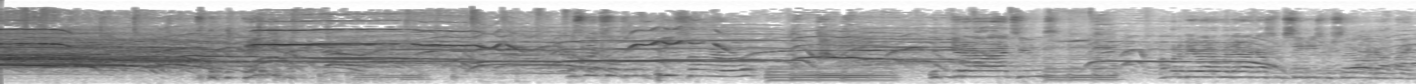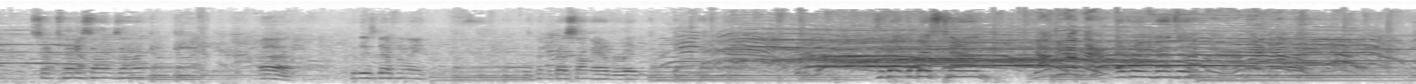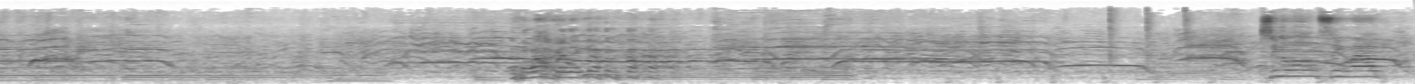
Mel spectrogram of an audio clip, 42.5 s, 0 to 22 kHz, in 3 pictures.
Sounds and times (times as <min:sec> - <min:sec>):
Music: 0:02.6 - 0:04.7, 0:07.6 - 0:11.3, 0:15.0 - 0:16.4, 0:18.4 - 0:19.7, 0:20.5 - 0:37.1, 0:38.7 - 0:41.6.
